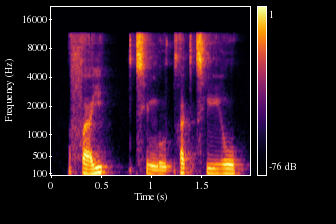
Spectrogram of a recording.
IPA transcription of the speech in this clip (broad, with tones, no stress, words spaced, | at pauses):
fɐ˨˧j | t͡sʰɪ˨˩ŋuː˨˩ t̪ʰɐ˨˥k̚t͡sʰiː˨w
